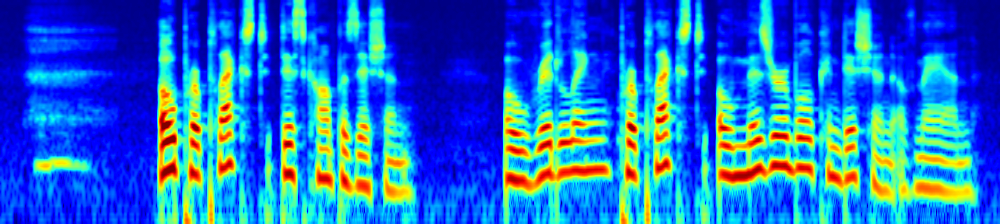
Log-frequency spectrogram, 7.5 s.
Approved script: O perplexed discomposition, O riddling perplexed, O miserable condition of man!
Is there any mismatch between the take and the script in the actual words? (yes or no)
no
